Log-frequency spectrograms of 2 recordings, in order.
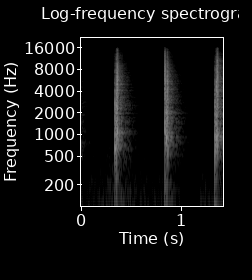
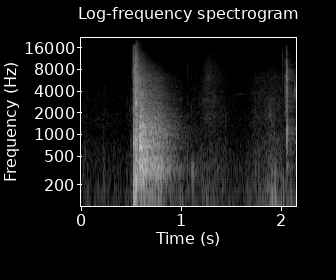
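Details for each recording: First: New short Turkish bow being drawn: three crisp, bright clicks about half a second apart as the string snaps over a sharp little corner on the bow, to be fixed. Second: New short Turkish bow after a quick fix: a small bump where the string caught was smoothed, and one clean release gives a soft fading whoosh and the arrow's hit with no clicking.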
